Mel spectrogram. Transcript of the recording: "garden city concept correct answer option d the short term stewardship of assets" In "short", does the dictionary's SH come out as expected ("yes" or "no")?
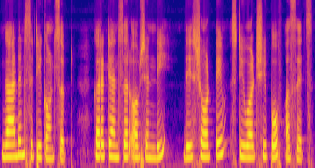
yes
